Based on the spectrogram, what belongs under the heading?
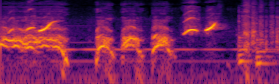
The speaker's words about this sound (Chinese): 罗莉，你还会吹口哨呢？ 巴布，我不会。 那是谁？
